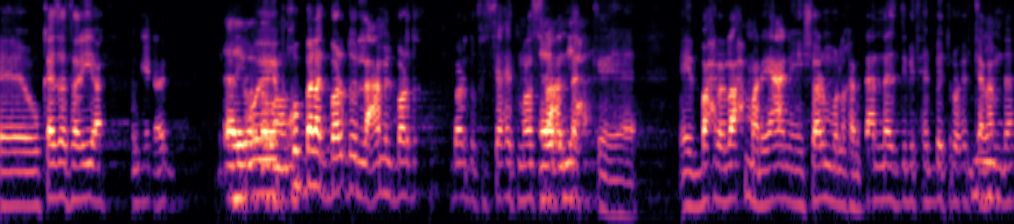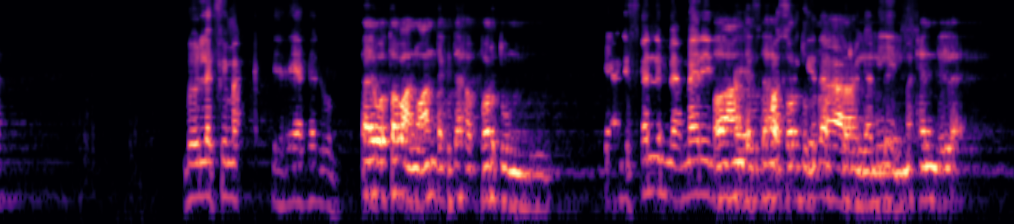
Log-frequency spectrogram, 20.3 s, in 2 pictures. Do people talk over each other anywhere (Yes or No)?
Yes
